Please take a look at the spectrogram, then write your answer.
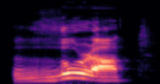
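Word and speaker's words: dhuratë: And then on the other hand, we have letter D plus H, which in Albanian you can pronounce it this way. The, the, the. For example, gift, dhurat, dhurat, dhurat.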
